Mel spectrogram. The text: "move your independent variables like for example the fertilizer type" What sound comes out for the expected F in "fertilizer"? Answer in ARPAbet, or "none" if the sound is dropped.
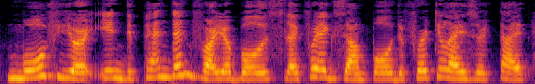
F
